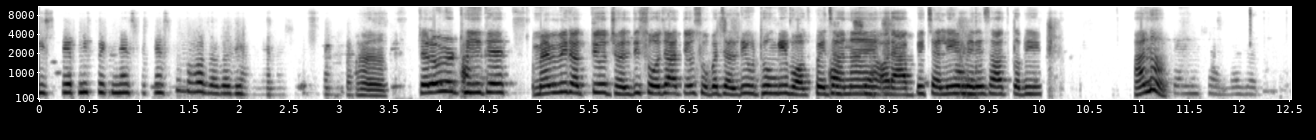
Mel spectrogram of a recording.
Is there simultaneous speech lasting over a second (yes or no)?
no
